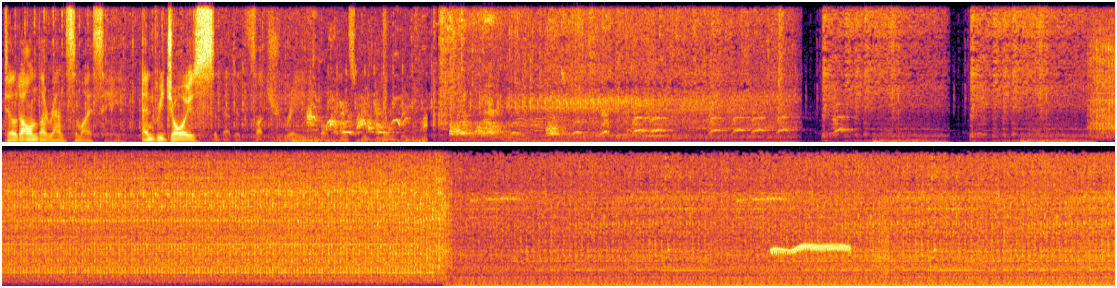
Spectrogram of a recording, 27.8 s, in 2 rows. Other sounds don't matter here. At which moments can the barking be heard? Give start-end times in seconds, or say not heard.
3.4-10.7.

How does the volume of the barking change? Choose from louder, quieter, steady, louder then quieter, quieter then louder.
quieter.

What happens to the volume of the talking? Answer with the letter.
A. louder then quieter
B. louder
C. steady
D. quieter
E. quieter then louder
A.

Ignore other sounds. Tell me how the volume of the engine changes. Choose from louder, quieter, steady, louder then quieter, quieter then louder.
louder.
